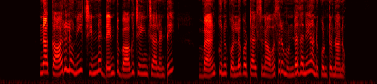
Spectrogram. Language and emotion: Telugu, fearful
